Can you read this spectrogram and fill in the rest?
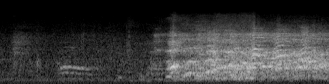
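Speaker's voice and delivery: high, loud laugh at the failed tape; real amused laughter. Real, not acted. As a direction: crack up as nothing plays. Tape fails to play.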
